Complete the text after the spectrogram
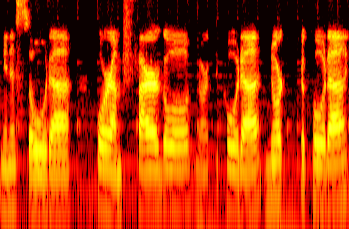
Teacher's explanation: in this region we tend to spread our vowels this way and they get really really rounded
